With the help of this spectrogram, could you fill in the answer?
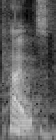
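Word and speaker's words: Coates: is his surname should probably actually just be pronounced Kouts since the name comes from his father who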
